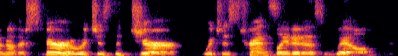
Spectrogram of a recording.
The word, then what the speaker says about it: zhi: How do you spell that one? – Z-H-I. – Oh, okay, yeah. I got that one, yeah. – It doesn't sound like it's spelled.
